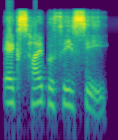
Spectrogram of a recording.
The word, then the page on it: ex hypothesi: Indian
